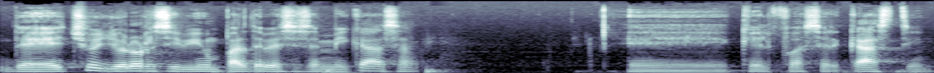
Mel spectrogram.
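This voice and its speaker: This man has a fairly low pitch and ordinary pitch variation. He speaks at a moderate pace with a Dominican accent. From Dominican Republic (La Vega). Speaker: diplomat and actor. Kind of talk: casual interview chat. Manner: animated.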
